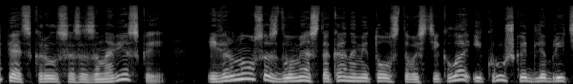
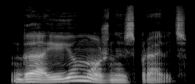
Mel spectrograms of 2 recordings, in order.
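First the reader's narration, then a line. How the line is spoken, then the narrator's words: Dry admission. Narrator (Russian): сухо признал тот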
